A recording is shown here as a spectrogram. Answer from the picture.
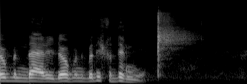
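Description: A man speaking, his voice breaking off after about a second and a half, followed by a short hiss that fades away.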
